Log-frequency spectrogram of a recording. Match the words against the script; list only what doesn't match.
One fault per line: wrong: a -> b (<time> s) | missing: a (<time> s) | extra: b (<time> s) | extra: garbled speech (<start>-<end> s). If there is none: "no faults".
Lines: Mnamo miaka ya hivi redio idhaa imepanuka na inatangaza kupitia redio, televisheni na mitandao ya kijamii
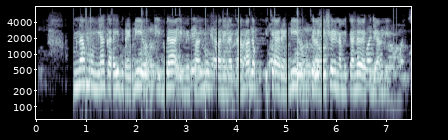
no faults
